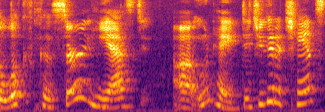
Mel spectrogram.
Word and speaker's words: Eunhye: Inhai!" shouted Ralph. Everyone tried to say it. "Yanahi! Eunhye!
